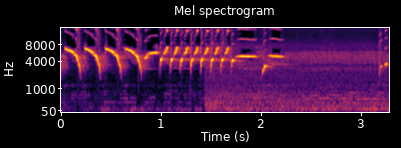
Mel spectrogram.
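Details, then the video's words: Singing Timbrado canary delivers a series of downward-swooping whistles, then a fast high trill, then scattered thin notes over a low background murmur. "Canary Bird Singing Timbrado canary singing beautiful melody"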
